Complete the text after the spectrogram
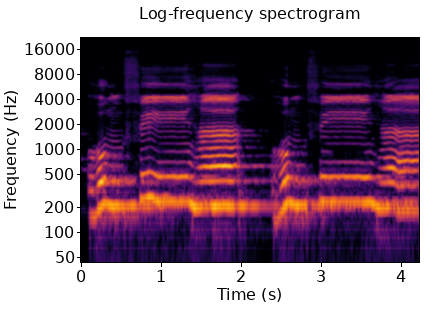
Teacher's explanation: মিম সাকিনের পরে, তাহলে বিনা গুণা জাহির করে তাড়াতাড়ি পড়তে হবে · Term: এজহারে সাফাবি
